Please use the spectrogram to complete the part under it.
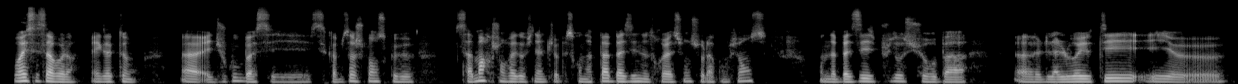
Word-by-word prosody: Ouais, 160 +2 +9
c'est 155 -1 +2
ça, 145 -1 +8
voilà, 120 -2 0
exactement, 130 -2 -1 0.5
heu - - +5
et 115 - +2
du 120 +4 -7
coup, 165 - -6
bah, 125 -6 +1
c'est 115 -1 -7
c'est - - -7
comme 115 - -6
ça, 150 +6 +1
je 140 - -2
pense 140 -1 -2
que 120 -2 -5 0.4
ça 125 - -1
marche, 170 -2 +2
en 135 - -4
fait, 130 -1 +2
au 130 - 0
final, 125 0 -3
tu - - -10
vois, - - -5
parce 135 - +3
qu'on 130 - -8
n'a 120 -1 -5
pas 145 +3 +4
basé 135 -1 +2
notre 125 -3 -4
relation 125 +3 0
sur 135 - -5
la - - -3
confiance, 145 +6 -5 0.5
on 125 - -5
a 120 - +3
basé 125 +3 +2
plutôt 145 -1 -4
sur, 130 -3 -4
bah, 115 -1 0 0.5
heu, 120 -1 -2
la 115 0 -1
loyauté 130 +4 +3
et - - +1
heu, 115 +3 -5
130 Hz, 225 wpm, -26 LUFS, 120-140 Hz, 0.5 s, Ouais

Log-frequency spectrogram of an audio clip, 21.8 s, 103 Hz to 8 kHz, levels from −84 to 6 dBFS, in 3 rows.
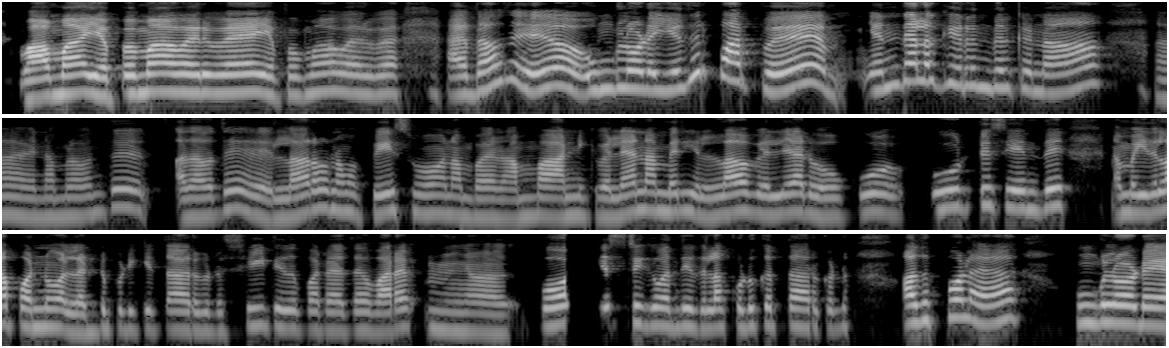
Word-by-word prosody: வாமா, 210 +4 +9 0.2
எப்பமா 230 +3 +6
வருவ 240 -1 +5 0.3
எப்பமா 220 +3 -5
வருவ. 230 -1 -3 0.5
அதாவது 295 - +1 0.5
உங்களோட 275 0 +2 0.2
எதிர்பார்ப்பு 385 - +3 0.6
எந்த 320 +6 -5
அளவுக்கு 360 -2 +1
இருந்துருக்குனா, 280 -5 -4 0.6
அ, - - -11 0.3
நம்மள 180 +1 -13
வந்து 210 +6 -11 0.4
அதாவது 185 +6 -7 0.3
எல்லாரும் 205 +7 -4
நம்ம 215 -2 -10
பேசுவோம், 205 -2 -6
நம்ப 180 -1 -11 0.2
நம்ப 180 +3 -9
அன்னைக்கு 180 -1 -13
விளையாடுன 210 +5 -3
மேறி 215 0 -7
எல்லாம் 200 +4 -1
விளையாடுவோம். 195 -2 -5
கூ 215 - -6 0.4
கூட்டு 250 +3 -6
சேந்து 240 0 -3 0.4
நம்ம 205 +1 -6
இதெல்லாம் 235 +3 -1
பண்ணுவோம். 215 -1 -2
லட்டு 180 +2 -5
பிடிக்கதா 200 0 -7
இருக்கட்டும், 190 -1 -13
ஸ்வீட் 225 0 -8
இது 205 - -7
பண்ணுறத, 195 -1 -7 0.2
வர 185 - 0 0.9
போற 235 +2 +3 0.2
கெஸ்ட்டுக்கு 230 0 -6
வந்து 220 0 -5
இதெல்லாம் 215 +1 -4
கு 220 - -7
டுக்கர்த்தா 225 0 -5
இருக்கட்டும், 210 +2 -16 0.3
அதுப்போல 280 +4 +1 0.7
உங்களோட 250 -1 +2
225 Hz, 130 wpm, -21 LUFS, 200-250 Hz, 0.9 s, வாமா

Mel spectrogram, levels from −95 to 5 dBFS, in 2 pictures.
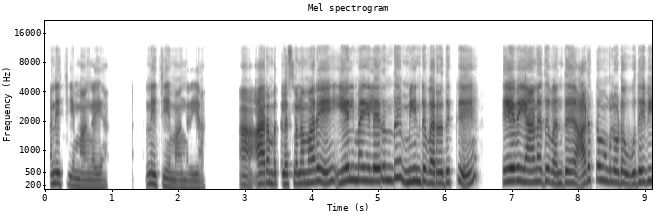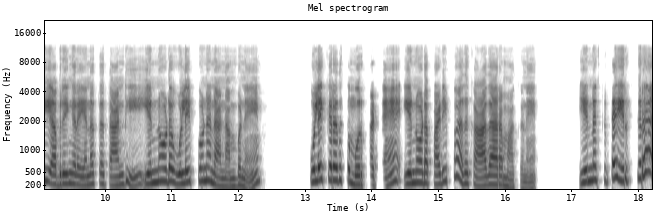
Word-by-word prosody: நிச்சயமாங்கயா 160 -9 -5 0.7
நிச்சயமாங்கயா! 155 -8 -4 0.6
அ - - +2 0.2
ஆரம்பதல 235 -1 +2
சொன்ன 240 0 0
மாரி 275 +2 +4 0.3
ஏழ்மையில 305 -1 +4
இருந்து 315 +3 -1 0.2
மீண்டு 285 +1 +3
வர்றதுக்கு 245 +3 +1 0.6
தேவையானது 285 -1 +6
வந்து, 240 +3 0 0.2
அடுத்தவங்களோட 300 -5 -1 0.2
உதவி 270 +4 0
அப்படிங்கிற 225 0 -2
எண்ணத்தத் 225 +1 -7
தாண்டி 195 -1 -3 0.3
என்னோட 290 +3 0
உழைப்புன்னு 280 +5 -1
நான் 180 -4 -3
நம்புனேன். 175 +5 -5 0.8
உழைக்கிறதுக்கு 305 0 +1
முற்பட்டேன். 210 +2 -3 0.2
என்னோட 250 +1 0
படிப்ப 275 - -4
அதுக்கு 235 -4 -5
ஆதாரமாக்குனேன். 155 - -3 0.8
எனகிட்ட 310 +1 -2
இருக்குற 325 +6 -4
245 Hz, 95 wpm, -22 LUFS, 205-290 Hz, 0.8 s, தேவையானது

